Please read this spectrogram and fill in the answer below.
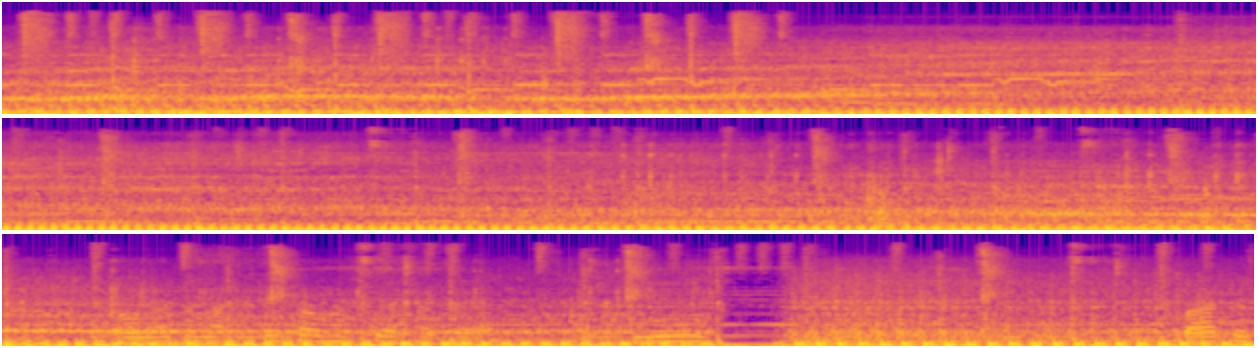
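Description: Motorcycle engine running while riding a dirt track, with background music over it. The sound drops out briefly about twelve seconds in, and the engine is louder after that.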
